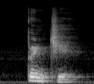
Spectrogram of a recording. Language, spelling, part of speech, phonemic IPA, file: Dutch, puntje, noun, /ˈpʏnˌtjə/, Nl-puntje.ogg
- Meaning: diminutive of punt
